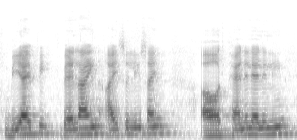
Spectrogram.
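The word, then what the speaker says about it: alanine: पी से है phenyl एनेलीन, phenyl एले, ध्यान रखिएगा, एले, एलेनीन। आप एलेनाइन बोलिए, कोई दिक्कत नहीं। तो देखिए कम से कम हमें स्टार्टिंग का वर्ड तो पता चल गया, VIP, वेलाइन, आइसोल्यूसाइन और फेनिल एलेनीन, है ना, फेनिल एलेनीन।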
